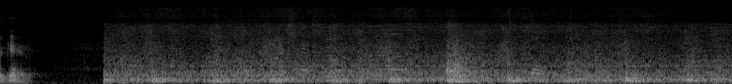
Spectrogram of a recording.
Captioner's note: machine humming; people talking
